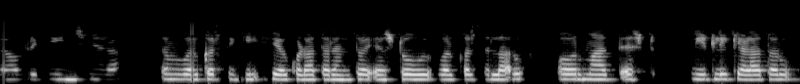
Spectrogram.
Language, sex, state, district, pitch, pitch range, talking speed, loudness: Kannada, female, Karnataka, Belgaum, 230 Hz, 225-240 Hz, 135 wpm, -15 LUFS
